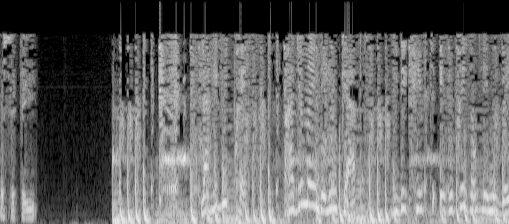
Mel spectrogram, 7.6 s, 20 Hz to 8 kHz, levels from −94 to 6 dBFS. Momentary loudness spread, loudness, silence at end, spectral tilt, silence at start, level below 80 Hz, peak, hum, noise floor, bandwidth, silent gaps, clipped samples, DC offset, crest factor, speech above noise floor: 7 LU; -10 LUFS; 0 s; -8.5 dB/octave; 0 s; -18 dBFS; 0 dBFS; none; -54 dBFS; 8 kHz; none; under 0.1%; under 0.1%; 10 dB; 45 dB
